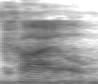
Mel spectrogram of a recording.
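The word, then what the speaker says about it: Keil: This episode of Grown Man Coloring is brought to you by Josh Kyle, JoshKeil, but pronounced Kyle because he's from the Deutschland, I think, or his like name.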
